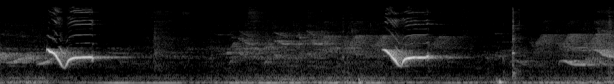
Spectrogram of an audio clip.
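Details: Masked laughingthrush, lure song for making birds start singing: two loud swooping whistles about three seconds apart, each dropping sharply then levelling, over a low background hum and soft rustling.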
